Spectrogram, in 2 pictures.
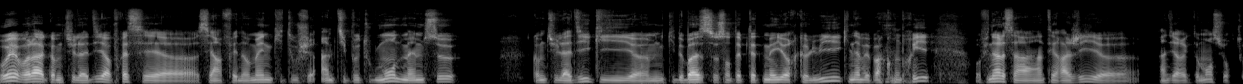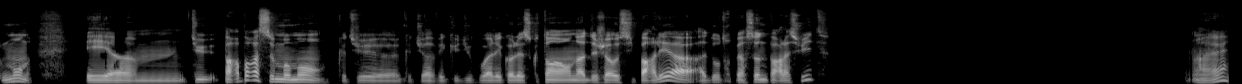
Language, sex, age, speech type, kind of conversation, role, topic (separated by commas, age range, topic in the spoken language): French, male, 35-39, conversation, podcast, host, Peux-tu raconter un récent moment de déclic qui t’a surpris ?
